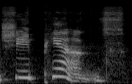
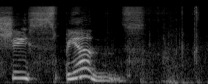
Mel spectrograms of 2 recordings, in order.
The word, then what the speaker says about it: She Spins: And it's, I was pronouncing her name wrong. I was saying She Pins. And it's She Spins.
